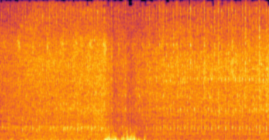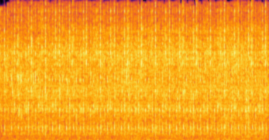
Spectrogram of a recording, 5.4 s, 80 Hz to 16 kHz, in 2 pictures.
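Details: 2017 Toyota Hilux 2.8 1GD diesel with a new zero-km replacement engine, installed after the old one failed with near-zero oil pressure and crankshaft play: after a brief bump it settles into a steady, even idle with no knocking.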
